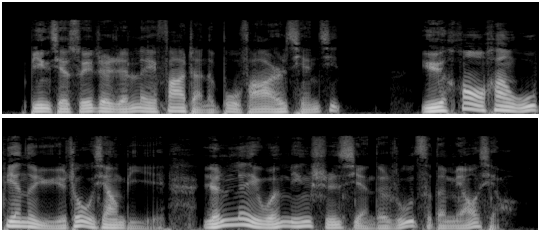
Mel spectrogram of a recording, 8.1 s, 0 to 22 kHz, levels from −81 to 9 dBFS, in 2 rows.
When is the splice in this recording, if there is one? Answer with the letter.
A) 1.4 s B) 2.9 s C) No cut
B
